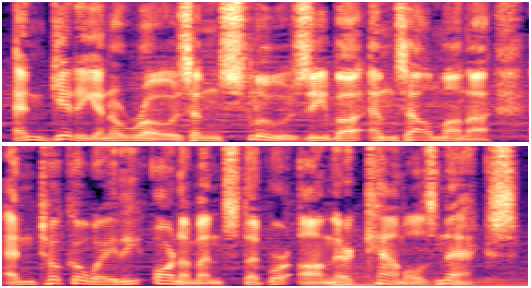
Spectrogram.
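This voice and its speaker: A male narrator of dramatized scripture with a mid-pitched voice. His solemn, measured storytelling rises and falls expressively, with music clearly playing beneath it. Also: animated, a bit bright.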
